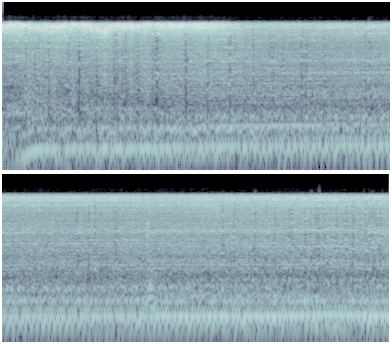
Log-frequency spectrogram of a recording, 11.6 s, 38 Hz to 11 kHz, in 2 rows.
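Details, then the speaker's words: 1984 Corvette C4 V8 at idle: steady idle with slight uneven lope now and then, like a cylinder dropping out; owner suspects slight intermittent misfire, probably running on 7 cylinders, not confirmed; otherwise runs pretty good. "So it runs okay. Got a slight mess to it. I think it's a little bit intermittent on 7 cylinders probably."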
